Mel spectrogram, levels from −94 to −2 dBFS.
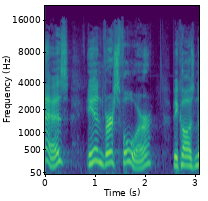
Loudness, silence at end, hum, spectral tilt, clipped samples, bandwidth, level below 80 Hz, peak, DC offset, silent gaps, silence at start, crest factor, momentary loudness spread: -25 LUFS; 0 s; none; -4 dB/octave; under 0.1%; 17 kHz; -68 dBFS; -10 dBFS; under 0.1%; none; 0 s; 16 dB; 11 LU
